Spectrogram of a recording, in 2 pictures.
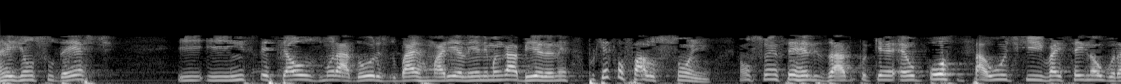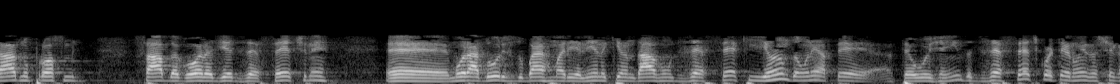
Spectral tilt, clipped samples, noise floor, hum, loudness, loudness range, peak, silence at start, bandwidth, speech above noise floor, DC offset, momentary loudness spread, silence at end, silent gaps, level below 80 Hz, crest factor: -9.5 dB/octave; under 0.1%; -52 dBFS; none; -19 LUFS; 5 LU; 0 dBFS; 0 s; 4 kHz; 33 dB; under 0.1%; 11 LU; 0 s; none; -32 dBFS; 18 dB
